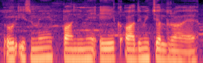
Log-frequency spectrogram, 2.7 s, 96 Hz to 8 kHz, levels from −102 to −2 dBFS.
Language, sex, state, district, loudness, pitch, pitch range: Hindi, male, Uttar Pradesh, Shamli, -19 LUFS, 130 Hz, 130-135 Hz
